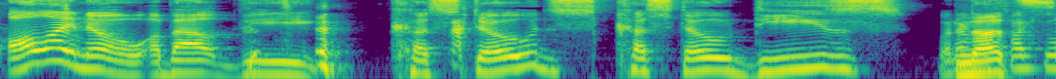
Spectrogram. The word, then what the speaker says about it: Custodes: custos bricky right i i think it's custodies custodies because okay i always said custodes when i saw it because it's like it's spelled kind of funny right it is funny it's c-u-s-t which i can understand why we sound like custodes but i think with the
